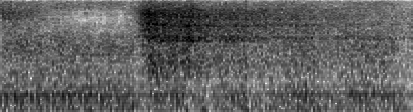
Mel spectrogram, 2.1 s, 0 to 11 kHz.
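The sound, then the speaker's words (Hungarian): A Jaguar XKR sports car's V8 downshifts, its engine note jumping with a sharp rev blip and then crackling, popping exhaust burble, steady and loud throughout with no voices. “Visszaváltás, rotyogás, az mindig jó.”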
